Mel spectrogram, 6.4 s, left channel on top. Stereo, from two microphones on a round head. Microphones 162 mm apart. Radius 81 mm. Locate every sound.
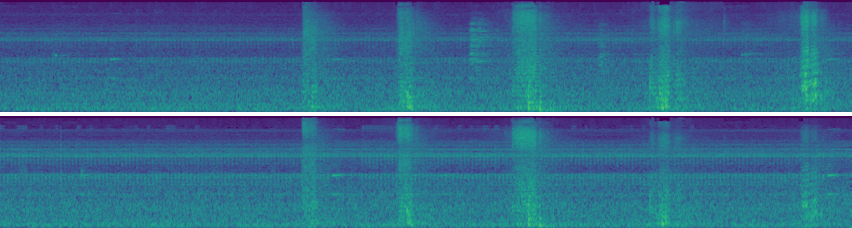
2.3 s footsteps: 55° right (ahead or behind), 3.5 m; by 6.2 s 50° left (ahead or behind), 2 m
